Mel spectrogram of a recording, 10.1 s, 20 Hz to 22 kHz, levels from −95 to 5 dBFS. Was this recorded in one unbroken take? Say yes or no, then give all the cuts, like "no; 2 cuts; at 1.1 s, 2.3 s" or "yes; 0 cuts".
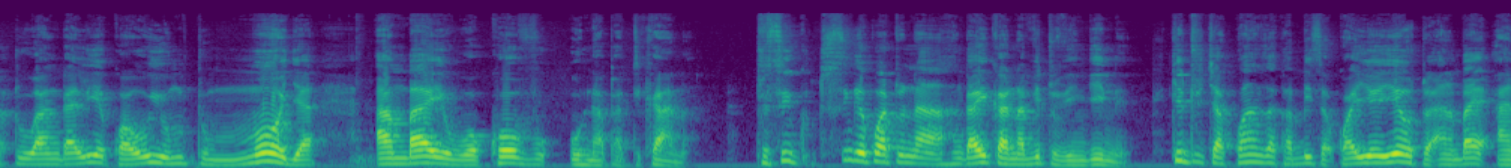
yes; 0 cuts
